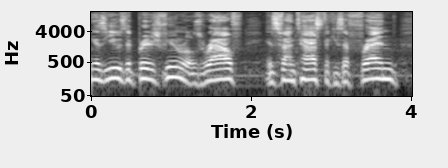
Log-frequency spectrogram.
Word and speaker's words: Ralph: Silent L in Ralph. Ralph. No, there's not a... How do you pronounce Ralph? I pronounce it with an L.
